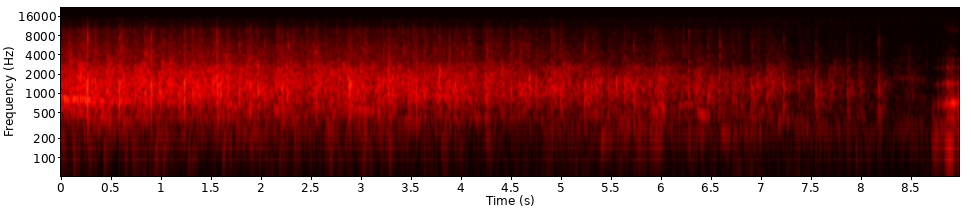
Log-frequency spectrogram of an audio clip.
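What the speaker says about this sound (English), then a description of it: "A big round of applause for her." An awards-ceremony audience claps in a long, dense wave of applause that tapers slightly toward the end, with a voice faintly over it.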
